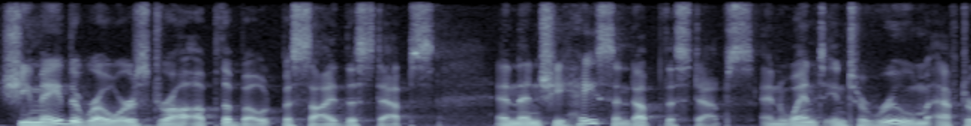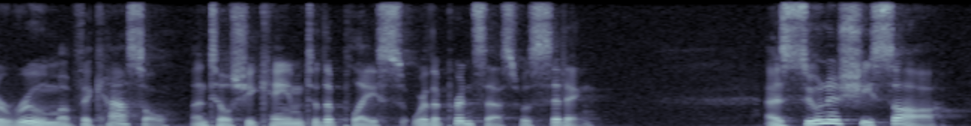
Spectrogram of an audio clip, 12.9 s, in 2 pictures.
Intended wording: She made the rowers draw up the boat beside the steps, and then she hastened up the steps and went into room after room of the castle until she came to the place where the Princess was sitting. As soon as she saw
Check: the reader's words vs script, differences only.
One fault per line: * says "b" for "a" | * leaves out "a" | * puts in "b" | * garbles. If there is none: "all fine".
all fine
